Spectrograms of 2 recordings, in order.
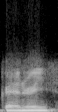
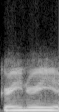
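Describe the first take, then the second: First: It is said with standard pronunciation. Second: It is said with a Utah drawl. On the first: The speaker calls it right. "probably in the more correct, correct pronunciation" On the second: The speaker calls it wrong. "probably in the Utah drawl"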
